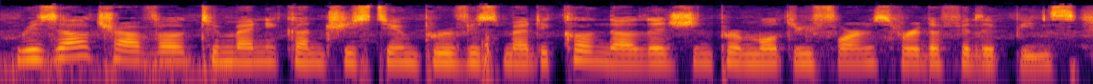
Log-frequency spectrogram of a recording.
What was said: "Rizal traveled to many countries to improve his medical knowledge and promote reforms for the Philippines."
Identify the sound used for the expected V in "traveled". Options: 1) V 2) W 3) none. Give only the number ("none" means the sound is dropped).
1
